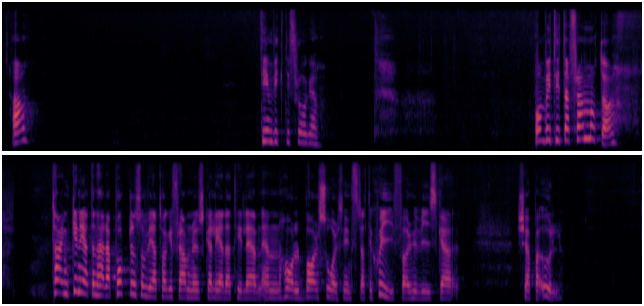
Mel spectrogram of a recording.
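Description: A woman speaks calmly through a microphone, with pauses.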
